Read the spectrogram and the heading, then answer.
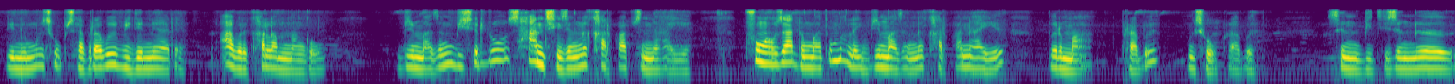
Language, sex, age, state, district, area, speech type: Bodo, female, 60+, Assam, Chirang, rural, spontaneous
